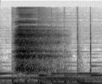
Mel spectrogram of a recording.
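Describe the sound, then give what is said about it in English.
Breathing in and out during a relaxation cue: a long, airy rush of breath over a soft, steady tonal backing, with a few faint clicks near the end. “Now, breathe in. Breathe out.”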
